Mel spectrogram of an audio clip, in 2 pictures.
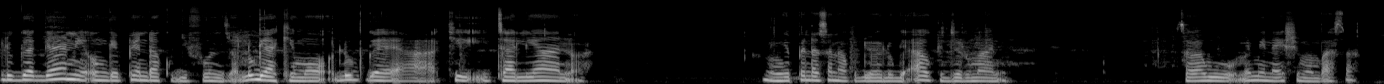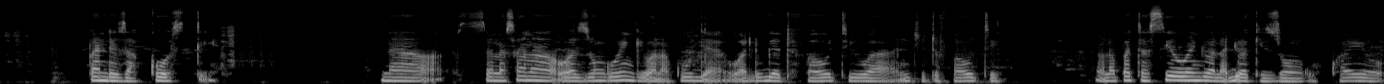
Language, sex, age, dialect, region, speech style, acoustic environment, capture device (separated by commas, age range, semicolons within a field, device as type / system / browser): Swahili, female, 18-24, Kenya - Nairobi Sheng-influenced, Kenya, relaxed, nature; silence; people talking, mobile / Linux / Chrome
